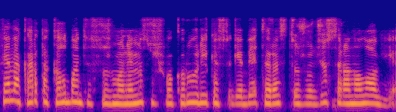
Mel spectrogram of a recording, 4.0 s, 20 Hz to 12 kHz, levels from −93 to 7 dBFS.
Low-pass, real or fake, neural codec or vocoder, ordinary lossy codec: 7.2 kHz; fake; codec, 16 kHz, 16 kbps, FreqCodec, smaller model; MP3, 96 kbps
